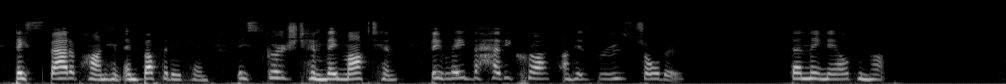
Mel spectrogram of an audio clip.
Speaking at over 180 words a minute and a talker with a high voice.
No: average, 160 wpm; very high, 255 Hz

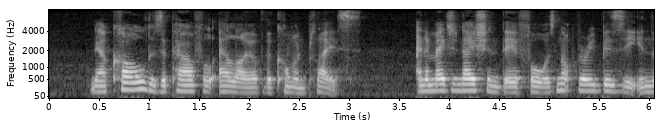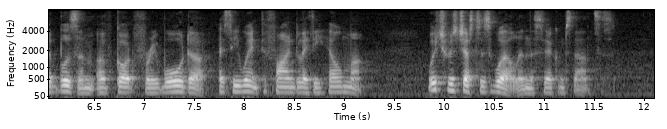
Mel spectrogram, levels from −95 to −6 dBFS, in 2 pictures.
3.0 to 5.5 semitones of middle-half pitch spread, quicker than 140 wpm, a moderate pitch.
Yes: average, 3.8 semitones; average, 185 wpm; medium, 150 Hz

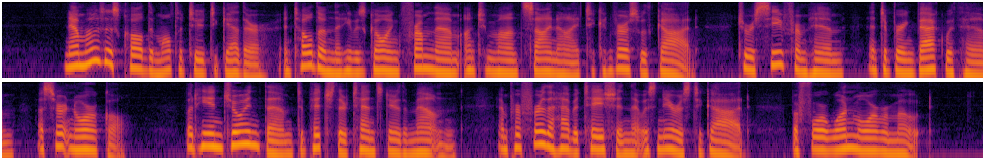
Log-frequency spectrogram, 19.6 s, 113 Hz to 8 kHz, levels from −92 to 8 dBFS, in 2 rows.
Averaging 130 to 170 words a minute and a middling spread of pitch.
No: average, 185 wpm; average, 3.8 semitones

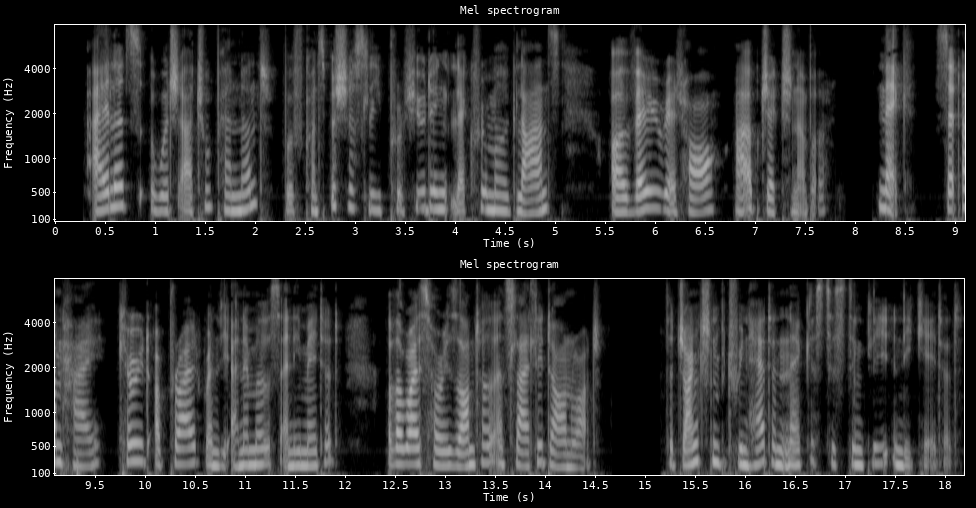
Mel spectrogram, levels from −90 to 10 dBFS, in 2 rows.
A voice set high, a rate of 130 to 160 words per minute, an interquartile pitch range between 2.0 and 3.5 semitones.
Yes: high, 230 Hz; average, 150 wpm; average, 3.0 semitones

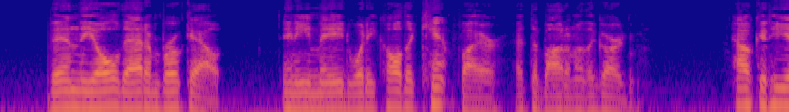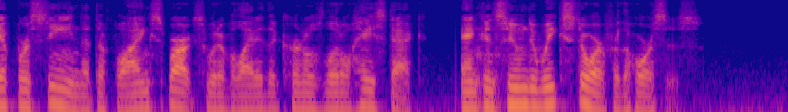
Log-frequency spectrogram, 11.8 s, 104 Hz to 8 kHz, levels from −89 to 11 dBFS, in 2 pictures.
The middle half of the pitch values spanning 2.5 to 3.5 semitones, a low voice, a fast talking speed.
Yes: average, 2.8 semitones; low, 115 Hz; fast, 225 wpm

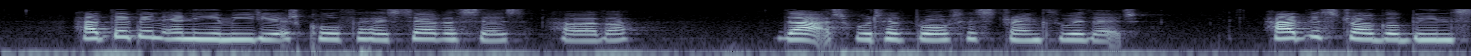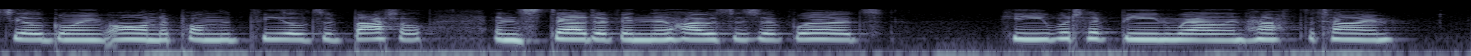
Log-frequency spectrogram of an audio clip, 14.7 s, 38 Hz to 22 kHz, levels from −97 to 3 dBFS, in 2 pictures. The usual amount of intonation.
No: narrow, 1.3 semitones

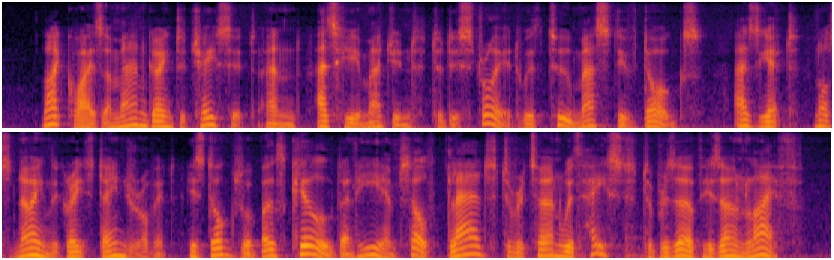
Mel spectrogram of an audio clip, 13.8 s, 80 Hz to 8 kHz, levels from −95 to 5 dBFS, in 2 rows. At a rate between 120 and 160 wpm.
No: average, 195 wpm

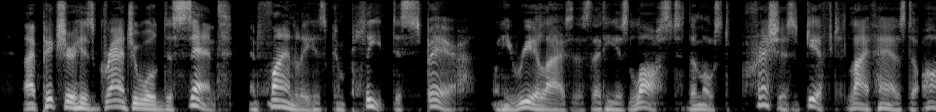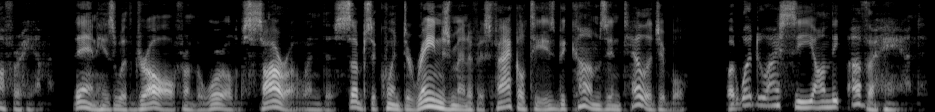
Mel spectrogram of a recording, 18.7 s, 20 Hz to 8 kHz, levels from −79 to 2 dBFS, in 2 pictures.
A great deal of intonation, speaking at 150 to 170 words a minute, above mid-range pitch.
No: wide, 7.3 semitones; average, 165 wpm; low, 105 Hz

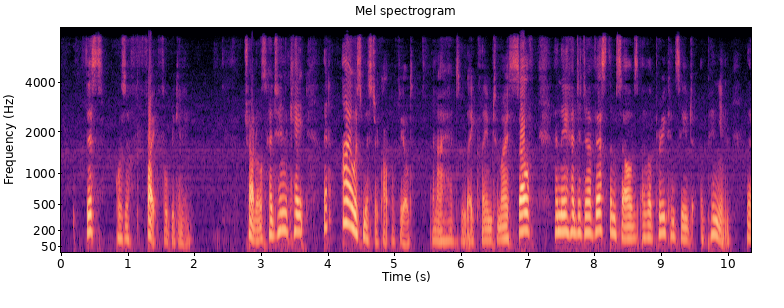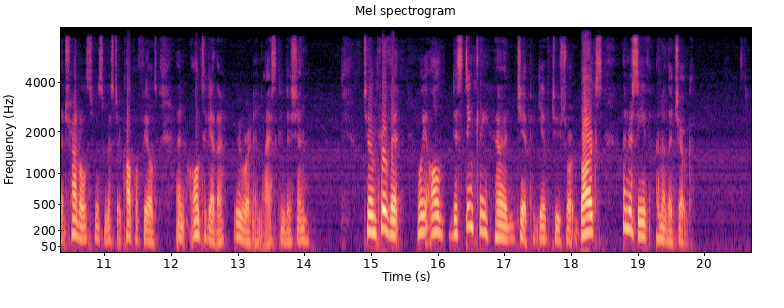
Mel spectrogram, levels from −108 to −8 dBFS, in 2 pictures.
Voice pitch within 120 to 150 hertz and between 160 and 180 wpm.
Yes: medium, 140 Hz; average, 175 wpm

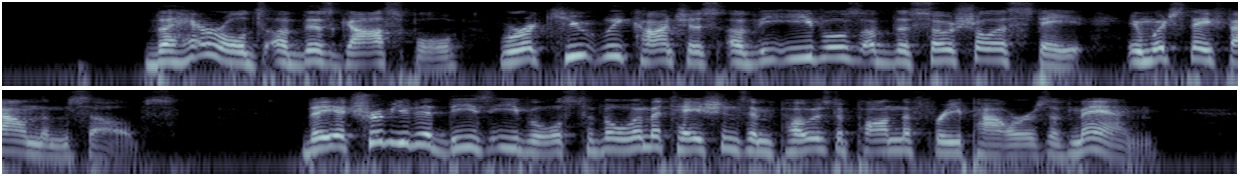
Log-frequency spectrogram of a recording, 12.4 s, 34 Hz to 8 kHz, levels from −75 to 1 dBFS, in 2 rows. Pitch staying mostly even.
No: average, 4.1 semitones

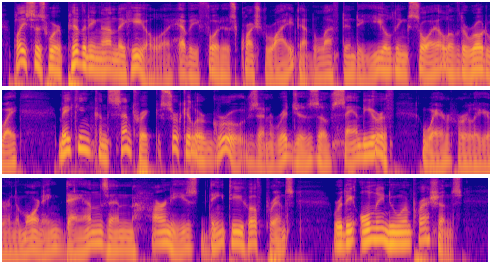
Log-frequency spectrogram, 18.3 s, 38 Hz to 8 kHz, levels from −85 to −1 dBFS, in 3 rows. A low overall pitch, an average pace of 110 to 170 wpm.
Yes: low, 100 Hz; average, 150 wpm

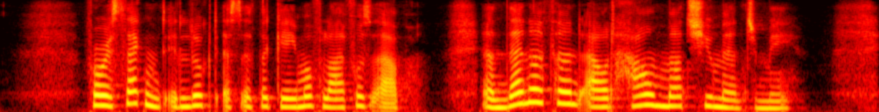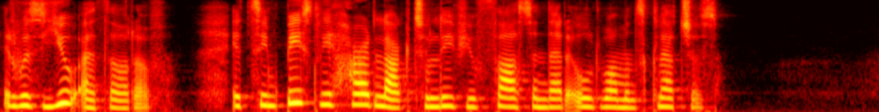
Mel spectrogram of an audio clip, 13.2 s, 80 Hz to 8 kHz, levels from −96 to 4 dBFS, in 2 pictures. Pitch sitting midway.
No: high, 235 Hz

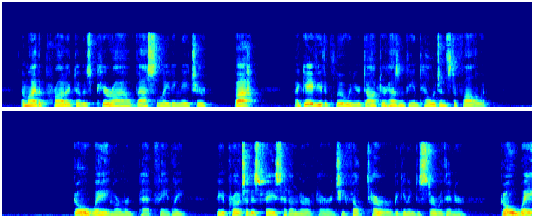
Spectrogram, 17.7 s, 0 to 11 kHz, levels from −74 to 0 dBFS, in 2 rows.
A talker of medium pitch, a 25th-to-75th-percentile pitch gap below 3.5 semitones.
Yes: medium, 150 Hz; average, 2.9 semitones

